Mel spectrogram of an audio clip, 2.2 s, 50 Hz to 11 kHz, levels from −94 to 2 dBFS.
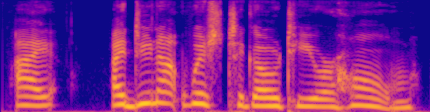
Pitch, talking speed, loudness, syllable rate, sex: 240 Hz, 250 wpm, -17 LUFS, 5.9 syllables/s, female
